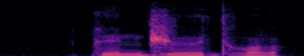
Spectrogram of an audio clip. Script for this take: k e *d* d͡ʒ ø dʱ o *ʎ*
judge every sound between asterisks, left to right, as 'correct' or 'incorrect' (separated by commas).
incorrect, incorrect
